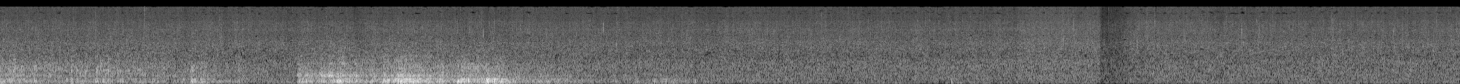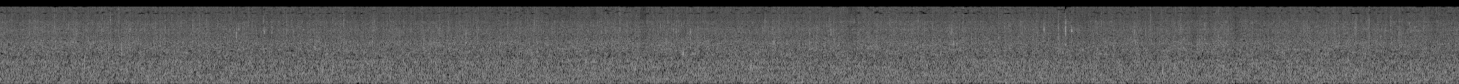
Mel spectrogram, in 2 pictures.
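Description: Heavy rain falling steadily, with a loud roll of thunder about three seconds in that dies away by about six seconds.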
